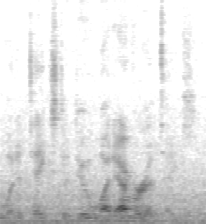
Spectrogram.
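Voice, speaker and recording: At a moderate pace, the speech comes through with noticeable background noise underneath. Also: man. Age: 80s+. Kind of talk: family storytelling.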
